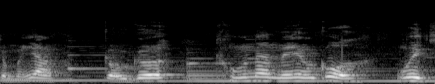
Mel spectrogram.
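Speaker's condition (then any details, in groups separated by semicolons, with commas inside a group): Cerebral palsy; birth asphyxia, blue at birth, over ten minutes of resuscitation, diagnosed in infancy at provincial hospital, legs affected, early rehabilitation, learned to walk; some words unclear despite great effort to speak clearly, edited for fluency, childhood drooling from delayed saliva swallowing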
